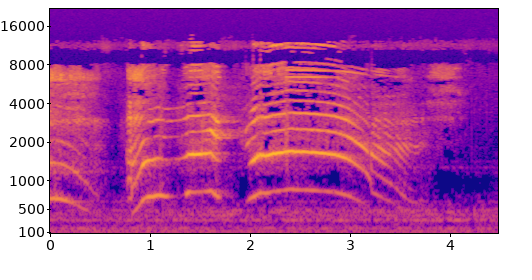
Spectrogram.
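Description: A woman's high-pitched squeals of surprise coming through a phone's speaker on a video call: a short squeal, two quick ones, then a long drawn-out squeal that rises and falls in pitch.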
